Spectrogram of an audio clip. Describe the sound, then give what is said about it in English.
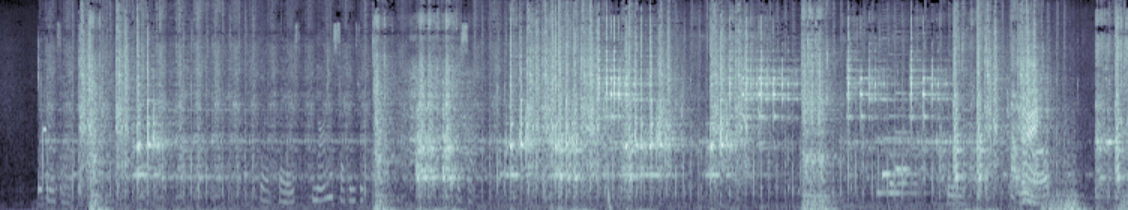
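Gathering wood in a video game, heard as a few sharp cracking thunks of chopping spaced several seconds apart, with a person talking continuously over them. “Now the attack phase begins, but I can still gather wood.”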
